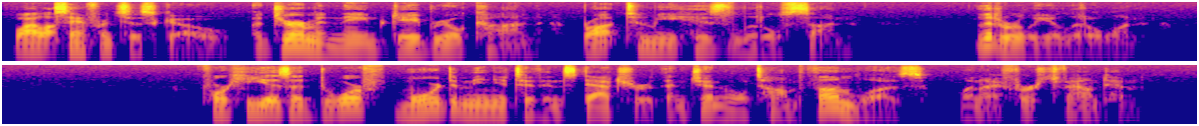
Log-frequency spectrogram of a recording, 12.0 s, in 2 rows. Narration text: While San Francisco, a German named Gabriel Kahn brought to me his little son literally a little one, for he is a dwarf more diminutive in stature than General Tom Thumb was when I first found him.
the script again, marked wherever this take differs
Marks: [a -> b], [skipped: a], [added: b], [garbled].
While San Francisco, a German named Gabriel Kahn brought to me his little son literally a little one, for he is a dwarf more diminutive in stature than General Tom Thumb was when I first found him.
